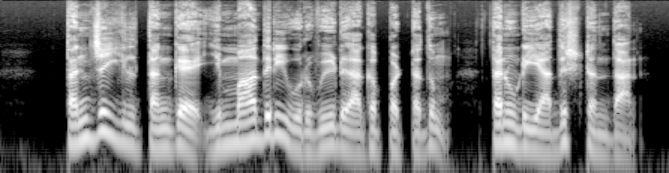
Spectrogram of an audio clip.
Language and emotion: Tamil, neutral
